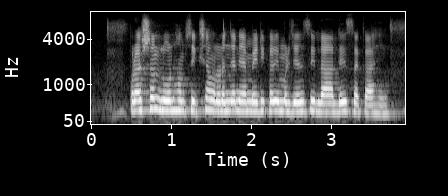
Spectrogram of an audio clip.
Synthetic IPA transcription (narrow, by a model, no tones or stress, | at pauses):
pɾəɕənloːnɦɐmɕikʂaməɾɽ̃ənd͡ʑanjameɖikəliməɾd͡ʑensilalesəkaːɦe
